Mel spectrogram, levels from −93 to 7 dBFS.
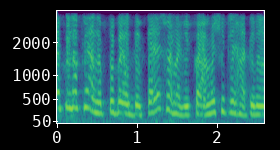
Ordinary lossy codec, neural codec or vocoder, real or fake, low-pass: none; codec, 16 kHz, 2 kbps, FreqCodec, smaller model; fake; 3.6 kHz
